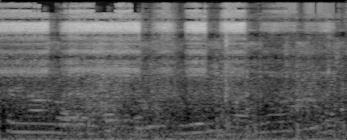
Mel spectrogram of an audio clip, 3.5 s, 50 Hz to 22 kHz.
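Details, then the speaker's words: Tracheostomy suctioning on a manikin (nursing skills demo), suction set around 90 within 80–100, catheter inserted to resistance then rotated while withdrawing, 10–20 second passes: steady high suction hiss cutting in and out with low gurgling sweeps. "now I'm going to go in all the way until I feel a resistance and as I'm withdrawing it I'm going to turn it rotate it and start"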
